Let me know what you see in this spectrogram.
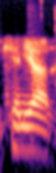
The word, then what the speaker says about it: Kenyatta: Stogie, give me your last name because I think I'm saying it wrong. – Stogie Kenyatta.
